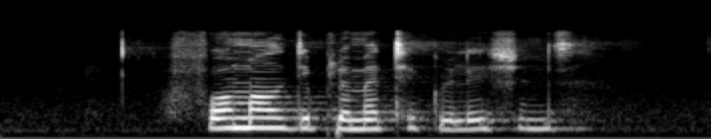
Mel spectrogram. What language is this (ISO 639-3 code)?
sot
